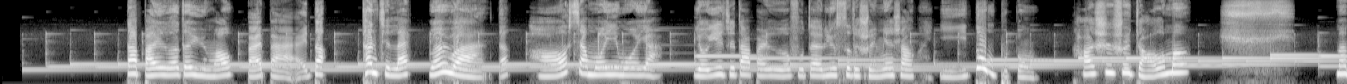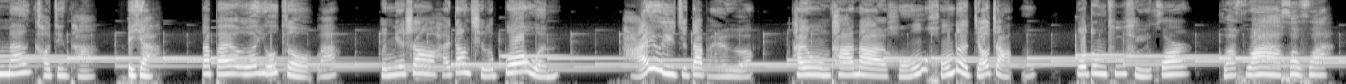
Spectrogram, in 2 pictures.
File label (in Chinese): 男童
